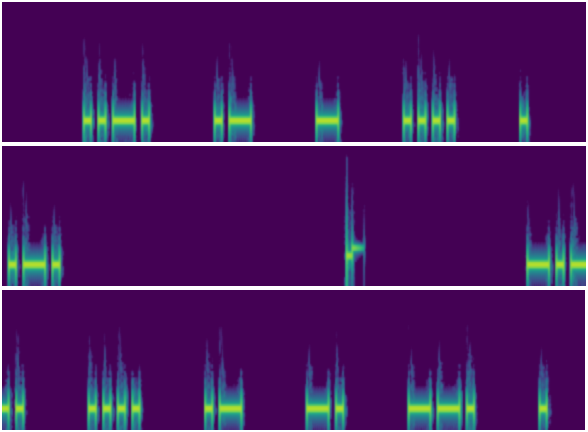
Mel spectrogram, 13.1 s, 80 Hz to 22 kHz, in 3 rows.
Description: Morse code, heard as a keyed tone, about 22 wpm, spaced as for 12 wpm, 700 Hz. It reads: FATHER CHANGE
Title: 3x Character Spacing - Top 200 Words - 22wpm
